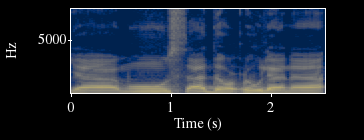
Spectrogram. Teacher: یعنی دال کو پراپر وضاحت کے ساتھ ادا کریں گے، آواز میں تھوڑی سی جنبش پیدا ہوگی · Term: قلقلہ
